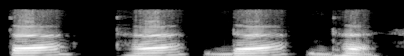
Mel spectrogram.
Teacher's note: त, थ, द, ध आपका जीभ जो है वो दांतों में आकर के टकरा रहा है।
